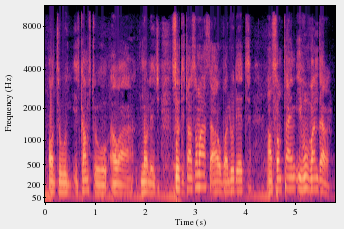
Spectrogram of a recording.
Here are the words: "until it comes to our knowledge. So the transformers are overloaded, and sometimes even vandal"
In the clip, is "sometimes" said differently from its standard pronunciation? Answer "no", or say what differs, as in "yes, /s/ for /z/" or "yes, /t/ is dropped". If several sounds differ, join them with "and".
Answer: yes, /z/ is dropped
